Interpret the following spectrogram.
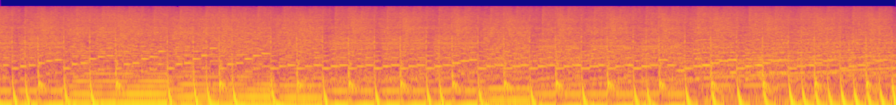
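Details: Loud drum and bass electronic music with a heavy, driving beat and dense bass runs throughout, no animal voice standing out.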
